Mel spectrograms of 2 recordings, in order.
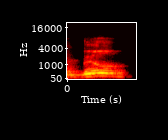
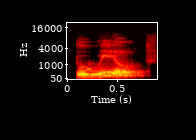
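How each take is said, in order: First: The vowel has only a slight 'oo' sound. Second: The vowel has a strong Spanish 'oo' sound. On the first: "maybe it's not one hundred percent pronounced the right way, but it's understandable" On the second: "he likes to try and pronounce that phonetically, like build"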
